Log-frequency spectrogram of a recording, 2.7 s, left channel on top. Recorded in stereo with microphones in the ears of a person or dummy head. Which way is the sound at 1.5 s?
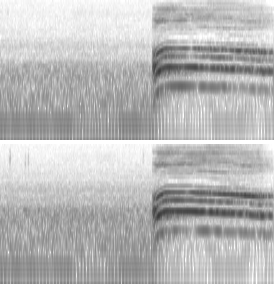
5° right (ahead or behind).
